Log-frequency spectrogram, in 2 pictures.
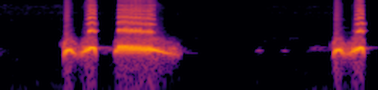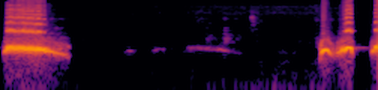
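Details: Spotted dove, a kept decoy bird, cooing in the smooth continuous 'trơn ròng' style to stimulate wild doves. It gives a quick double note and then a long, drawn-out falling coo. The phrase comes three times against a quiet background.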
